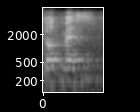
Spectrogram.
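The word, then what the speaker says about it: Thoutmès: Derrière Thoth, on voit les 3 flancs cloués qui se prononcent Mess. Donc le nom écrit c'est Thothmès. Thothmès, c'est Thothmosis.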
